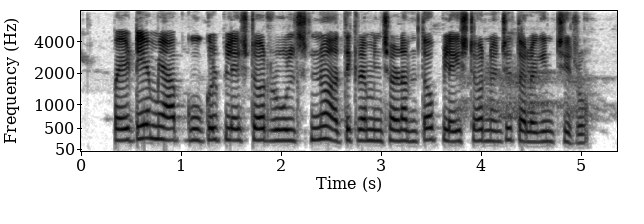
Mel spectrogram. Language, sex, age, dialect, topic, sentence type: Telugu, male, 25-30, Telangana, banking, statement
